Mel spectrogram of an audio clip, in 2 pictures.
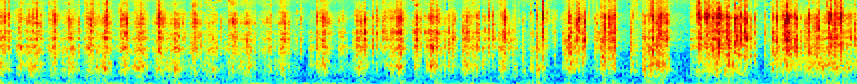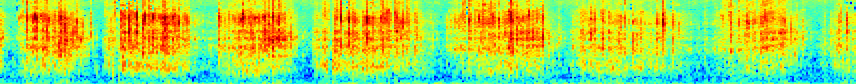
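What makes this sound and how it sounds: A green silicone pastry brush, held in the hand, brushes and scratches across a large, flat red silicone baking mat covered in small pyramid studs. The result is a dense, steady run of crackly, bristly scratching with bright, crinkly texture, rising and falling in short sweeping bursts over a faint low hum.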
